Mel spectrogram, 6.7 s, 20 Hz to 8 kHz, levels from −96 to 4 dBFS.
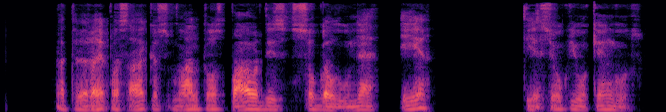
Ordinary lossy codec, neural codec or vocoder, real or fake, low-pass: AAC, 32 kbps; codec, 16 kHz, 8 kbps, FreqCodec, smaller model; fake; 7.2 kHz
